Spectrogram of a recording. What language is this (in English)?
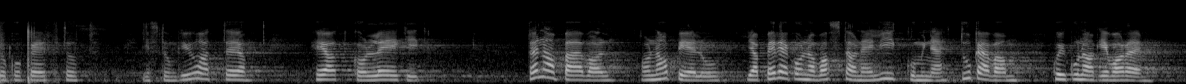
Estonian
